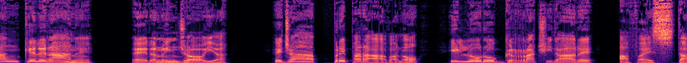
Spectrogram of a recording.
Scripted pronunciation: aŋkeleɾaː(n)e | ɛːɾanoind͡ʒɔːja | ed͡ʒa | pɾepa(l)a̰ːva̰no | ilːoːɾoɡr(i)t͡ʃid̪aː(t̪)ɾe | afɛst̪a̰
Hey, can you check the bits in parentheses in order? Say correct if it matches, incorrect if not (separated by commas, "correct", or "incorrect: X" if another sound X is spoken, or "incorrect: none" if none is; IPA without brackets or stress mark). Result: correct, incorrect: ɾ, incorrect: a, incorrect: none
